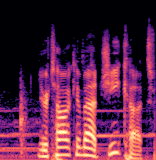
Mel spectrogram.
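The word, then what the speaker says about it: GQuuuuuuX: That is certainly a way to pronounce that, but with a ch with a title spelled GQ UX. How? What? How do I pronounce that? I prefer Gquax like we're talking about a duck.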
